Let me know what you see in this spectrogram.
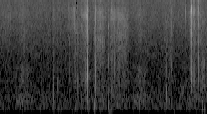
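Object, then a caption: Plastic gel bead eye mask. Long nails tap and scratch the bead-filled surface of a pink, flat eye mask whose clear plastic shell holds small gel beads, lying on a dark surface. Soft, scattered clicks and light scraping crackles rise over a low, quiet rustle, with a few sharper taps near the middle and the end.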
